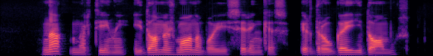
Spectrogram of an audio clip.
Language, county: Lithuanian, Alytus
